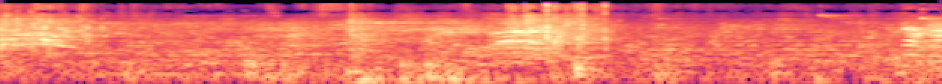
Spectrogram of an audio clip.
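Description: Voices of players and spectators calling out during a youth basketball game, loudest at the start and again past the middle, over the hall's background noise, with a basketball bouncing on the hardwood court.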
